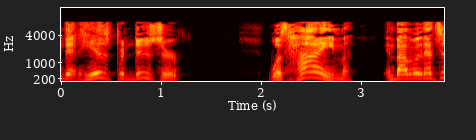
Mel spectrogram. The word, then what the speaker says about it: Chaim: The man calls himself Chuck Lorre, but Charlie Sheen said his real name is Chaim, C-H-A-I-M, but they pronounce it Chaim in Israel and among the Jews.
